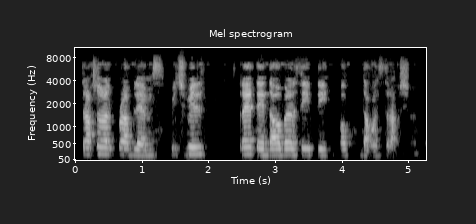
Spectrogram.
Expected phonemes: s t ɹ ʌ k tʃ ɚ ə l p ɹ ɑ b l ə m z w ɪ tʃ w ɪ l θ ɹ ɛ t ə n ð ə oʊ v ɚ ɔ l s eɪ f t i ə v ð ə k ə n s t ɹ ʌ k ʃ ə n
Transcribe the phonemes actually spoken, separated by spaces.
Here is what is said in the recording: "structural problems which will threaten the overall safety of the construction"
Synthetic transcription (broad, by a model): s t ɹ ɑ k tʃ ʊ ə l p ɹ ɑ b l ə m s w ɪ tʃ w ɪ l t ɹ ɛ t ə n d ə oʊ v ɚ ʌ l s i t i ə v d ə k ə n s t ɹ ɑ k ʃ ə n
